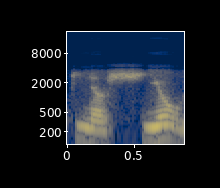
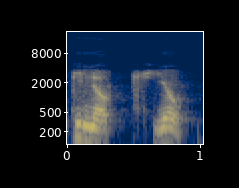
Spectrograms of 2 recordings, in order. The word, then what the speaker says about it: Pinocchio: Exemple, Pinocchio, on ne dit pas Pinocchio, même si, comme lecteur francophone, on lit bien Pinocchio, oui. – Mais c'est Pinocchio. – Pinocchio, le CH comme un K.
